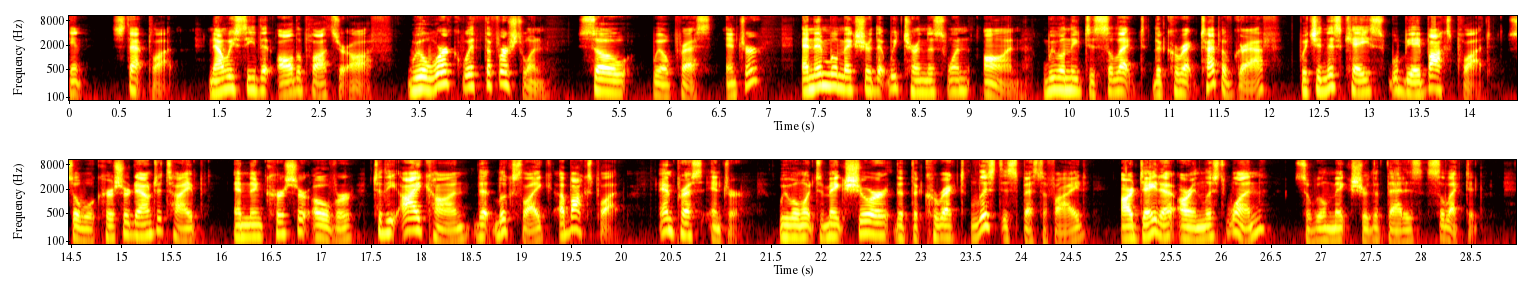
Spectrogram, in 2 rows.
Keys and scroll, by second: 6.9 Return, 9.2 Return, 14.3 Down, 15.8 Right, 16.5 Right, 18.0 Right, 20.6 Return, 21.9 Down.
